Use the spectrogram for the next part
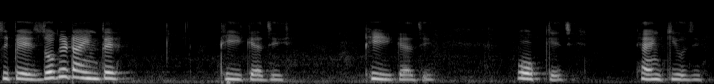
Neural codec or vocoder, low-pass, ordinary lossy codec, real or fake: none; none; none; real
